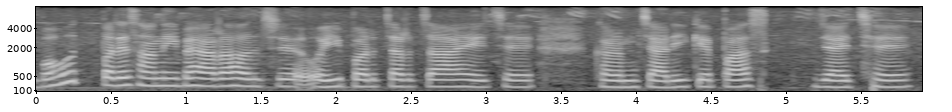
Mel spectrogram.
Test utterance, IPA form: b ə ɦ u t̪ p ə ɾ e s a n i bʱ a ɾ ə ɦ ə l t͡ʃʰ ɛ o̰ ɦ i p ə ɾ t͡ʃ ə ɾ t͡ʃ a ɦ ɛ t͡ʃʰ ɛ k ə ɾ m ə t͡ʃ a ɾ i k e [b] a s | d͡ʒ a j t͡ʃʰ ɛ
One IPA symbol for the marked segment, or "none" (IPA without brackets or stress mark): p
